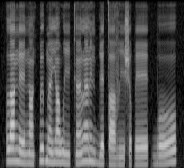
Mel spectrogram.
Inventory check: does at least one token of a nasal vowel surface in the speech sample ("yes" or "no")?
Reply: yes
